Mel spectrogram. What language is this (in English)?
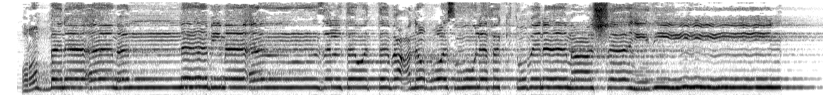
Arabic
